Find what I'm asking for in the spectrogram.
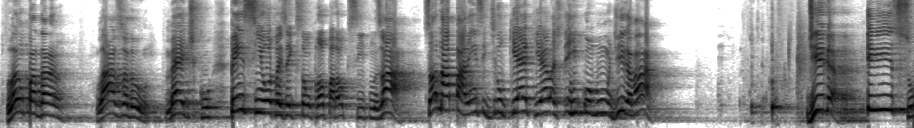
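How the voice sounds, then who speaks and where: A man teaching a grammar lesson with energy, loudly calling out syllables to show stress. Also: very high-pitched, echoey room. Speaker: Portuguese teacher.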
